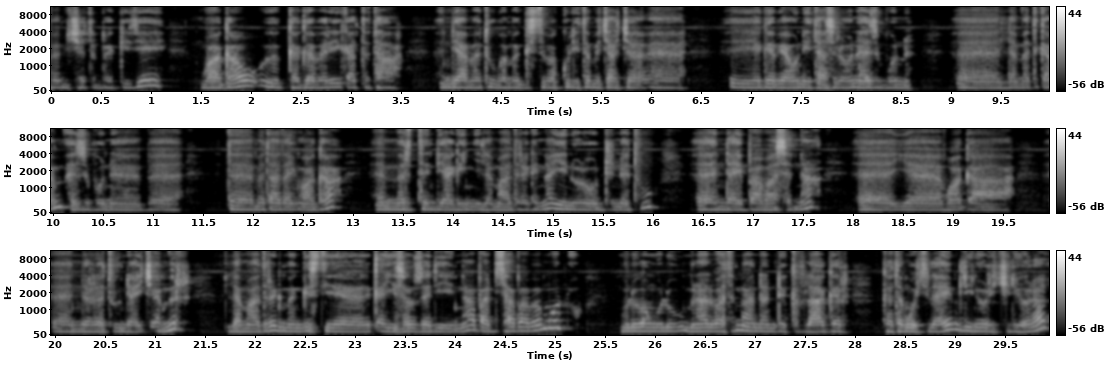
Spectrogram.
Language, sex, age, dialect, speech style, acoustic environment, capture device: Amharic, male, 45-54, Ethiopia - Addis Ababa, happy, nature, mobile / Linux / Chrome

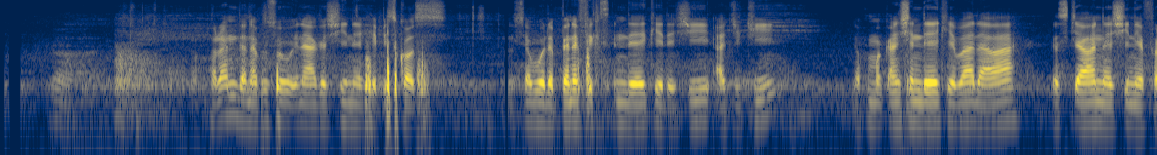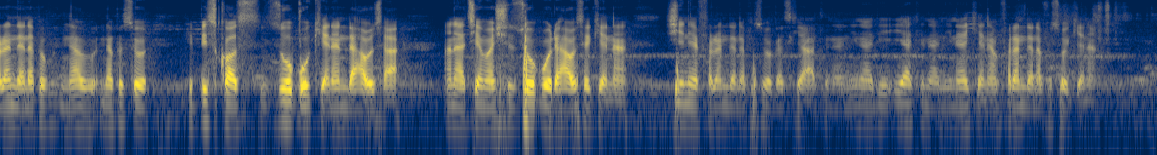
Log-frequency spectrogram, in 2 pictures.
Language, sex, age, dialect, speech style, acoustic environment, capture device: Hausa, male, 25-34, Nigeria - Nigerian Standard, happy; focused, traffic, mobile / Linux / Chrome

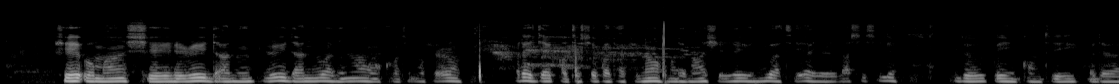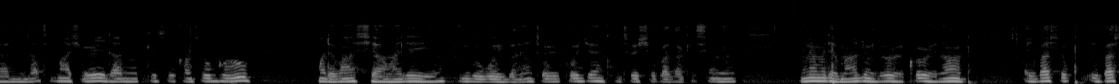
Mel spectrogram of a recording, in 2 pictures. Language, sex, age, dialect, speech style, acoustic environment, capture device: Yoruba, male, 25-34, Nigeria - Nigerian Standard, relaxed, nature, mobile / Linux / Chrome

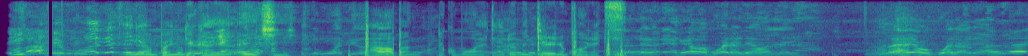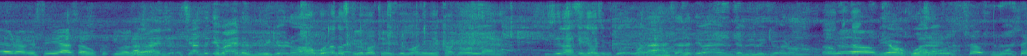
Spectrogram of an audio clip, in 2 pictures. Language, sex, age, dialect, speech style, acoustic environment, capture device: Hausa, male, 25-34, Nigeria - Katsina, anxious; excited; focused; happy, people talking; construction; music; appliances, mobile / Linux / Chrome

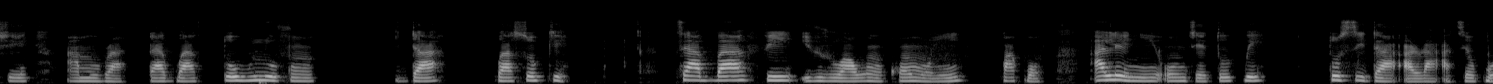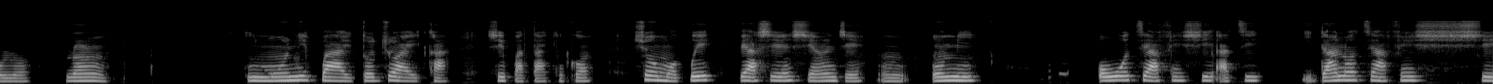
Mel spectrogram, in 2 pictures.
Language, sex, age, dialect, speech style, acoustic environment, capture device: Yoruba, female, 18-24, Nigeria - Lagos Yoruba, relaxed, nature, mobile / Linux / Chrome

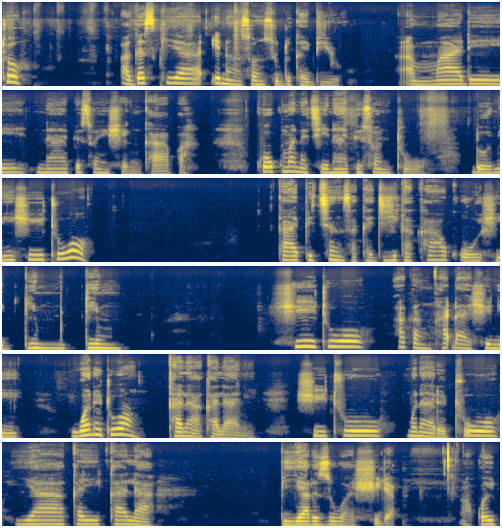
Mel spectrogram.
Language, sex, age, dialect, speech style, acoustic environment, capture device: Hausa, female, 25-34, Nigeria - Kano, happy, silence, mobile / Linux / Chrome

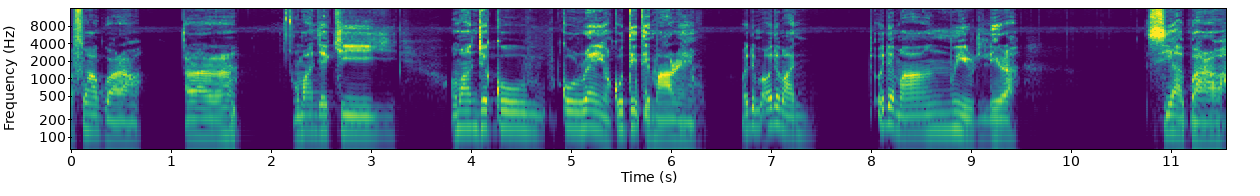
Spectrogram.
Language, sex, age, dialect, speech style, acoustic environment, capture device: Yoruba, male, 25-34, Nigeria - Lagos Yoruba, relaxed, construction; silence, mobile / Linux / Chrome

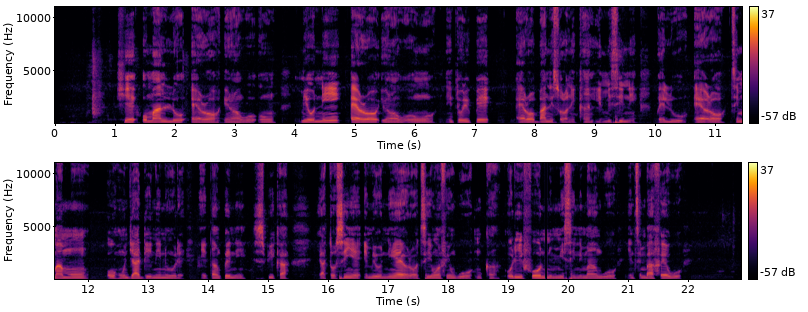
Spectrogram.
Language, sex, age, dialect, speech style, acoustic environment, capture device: Yoruba, male, 25-34, Nigeria - Lagos Yoruba, focused, appliances; silence, mobile / Linux / Chrome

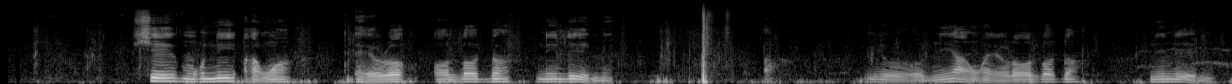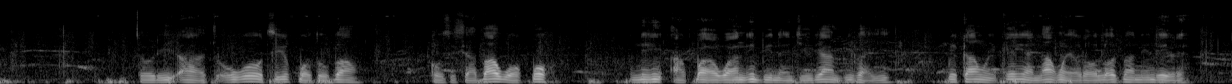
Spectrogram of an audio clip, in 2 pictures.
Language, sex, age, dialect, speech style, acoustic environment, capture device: Yoruba, male, 25-34, Nigeria - Ibadan, focused, people talking, mobile / Linux / Chrome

